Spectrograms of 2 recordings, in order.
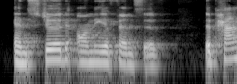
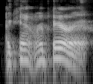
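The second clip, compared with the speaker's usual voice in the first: plain reading voice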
